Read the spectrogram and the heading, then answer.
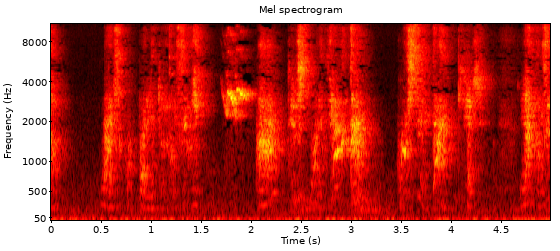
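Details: Talkative pet male budgerigar chattering indoors in fast, scratchy, speech-like phrases, bursts of broadband warbling broken by a sharp high squeak and short gaps.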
